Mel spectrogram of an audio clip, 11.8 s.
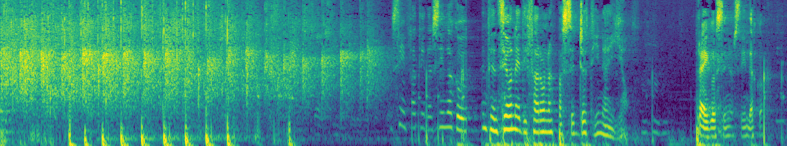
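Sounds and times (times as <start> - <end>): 
audience applause: 0.0 - 5.8
louder rhythmic claps: 0.0 - 7.6
speech: 6.0 - 9.6, 10.5 - 11.6.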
